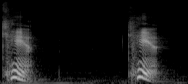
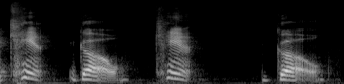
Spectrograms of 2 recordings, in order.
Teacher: I finished the word with the tip of my tongue still on the roof of my mouth? So I haven't done that full explosion.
